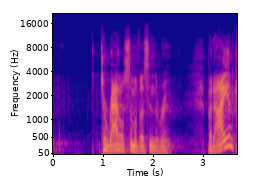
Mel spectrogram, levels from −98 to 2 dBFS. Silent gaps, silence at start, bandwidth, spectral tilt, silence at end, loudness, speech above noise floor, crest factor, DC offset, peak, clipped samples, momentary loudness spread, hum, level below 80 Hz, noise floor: none; 0.95 s; 14 kHz; -4.5 dB/octave; 0 s; -31 LUFS; 43 dB; 24 dB; under 0.1%; -10 dBFS; under 0.1%; 15 LU; none; -76 dBFS; -74 dBFS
